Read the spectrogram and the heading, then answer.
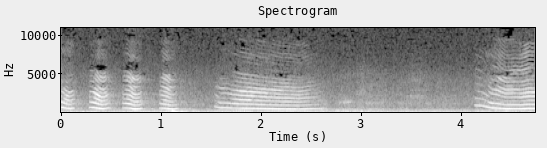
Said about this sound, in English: The saddest sound in the world to me is a dog's whimper.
